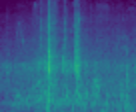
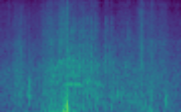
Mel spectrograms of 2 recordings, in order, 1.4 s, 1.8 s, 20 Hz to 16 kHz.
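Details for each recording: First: Honda EU10i (EU1000i-like) inverter generator that won't start, spark plug removed, finger over plug hole while cranking: soft regular puffs about every quarter second, suction felt; good compression, healthy. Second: Honda EU10i (EU1000i-like) inverter generator, switch on, choke on: three recoil pulls about two seconds apart, each a short whirr dying away with no firing stroke; cranks but won't start.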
